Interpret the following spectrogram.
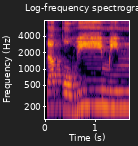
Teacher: اب یہاں تنوین پر ہم اخفا کریں گے، آواز کو ناک میں چھپا کر ادا کریں گے۔ نون ساکن اور تنوین پر جب اخفا کیا جاتا ہے تو آواز کو ناک میں چھپا کر رکھا جاتا ہے کچھ دیر کے لیے، تو یہاں تنوین پر اخفا کریں گے تقویمن۔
